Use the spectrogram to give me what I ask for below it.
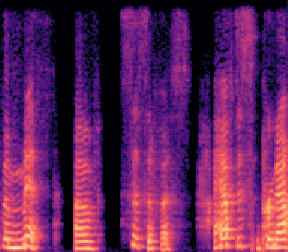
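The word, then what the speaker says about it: Sisyphus: like the myth of Cephus. I have to pron I have to be careful pronouncing that uh because people think I'm saying syphilis uh and I'm not I'm saying Cphus and it is a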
